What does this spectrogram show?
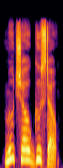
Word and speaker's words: mucho gusto: It's mucho gusto. That she sound is just like in the word chocolate or cheese. And the g is a hard g, like in great.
